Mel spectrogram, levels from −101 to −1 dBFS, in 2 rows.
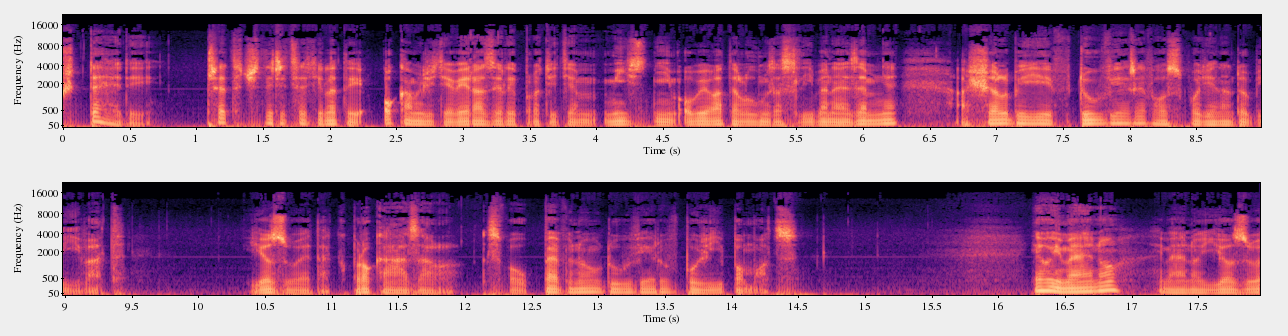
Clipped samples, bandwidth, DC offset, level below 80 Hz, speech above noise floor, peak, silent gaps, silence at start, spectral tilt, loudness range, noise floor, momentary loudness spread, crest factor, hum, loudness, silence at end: under 0.1%; 15.5 kHz; under 0.1%; -30 dBFS; 34 dB; 0 dBFS; none; 0 s; -4 dB/octave; 5 LU; -54 dBFS; 13 LU; 20 dB; none; -19 LUFS; 0 s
